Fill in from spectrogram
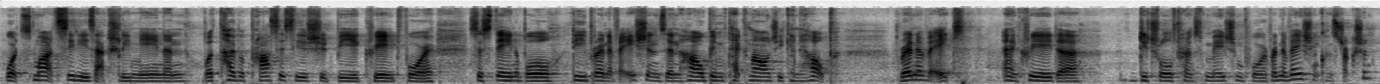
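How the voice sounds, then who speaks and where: A woman's voice: lowish voice, fairly even intonation, moderate pace, fairly bright tone, a little hiss or hum. A middle-aged woman from Finland with a Finnish accent, giving an earnest conference presentation full of rhetorical questions. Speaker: conference speaker.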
